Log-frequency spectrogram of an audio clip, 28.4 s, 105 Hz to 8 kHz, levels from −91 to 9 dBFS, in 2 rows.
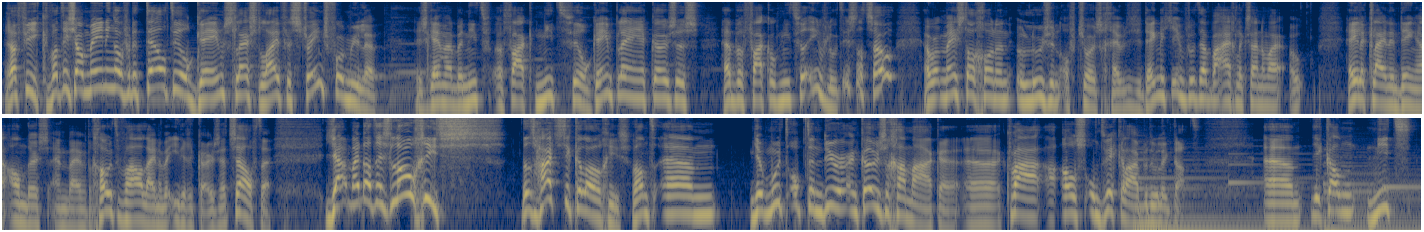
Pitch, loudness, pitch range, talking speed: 185 Hz, -26 LUFS, 155-225 Hz, 215 wpm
